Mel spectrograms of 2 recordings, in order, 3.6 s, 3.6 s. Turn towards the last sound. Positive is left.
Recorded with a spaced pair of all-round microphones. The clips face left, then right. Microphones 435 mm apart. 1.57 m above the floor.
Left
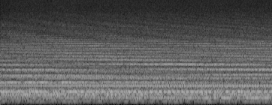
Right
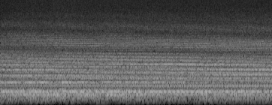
turn(degrees=50)  # may be behind; listen again after turning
